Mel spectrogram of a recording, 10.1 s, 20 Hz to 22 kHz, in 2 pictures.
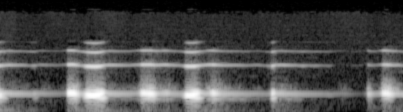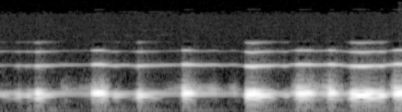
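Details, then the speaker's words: Minelab GPX-5000 in fine gold mode over a 0.012 gram target, suburban evening: warbling bursts in a choppy uneven pattern; power-line interference swamps the detector and buries the small target signal. "you can hear it it's in it's in with the noise being in Suburbia that's um the bane of being in Suburbia"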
